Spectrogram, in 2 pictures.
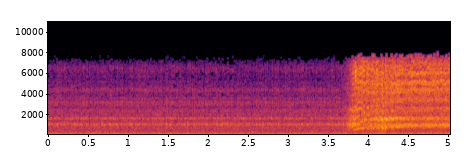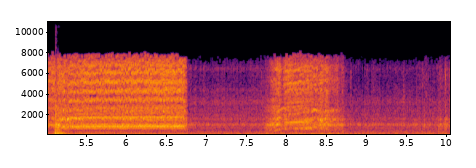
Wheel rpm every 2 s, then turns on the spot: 0, 10, 200, 100, 50.
8-10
